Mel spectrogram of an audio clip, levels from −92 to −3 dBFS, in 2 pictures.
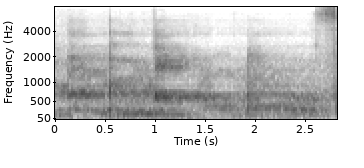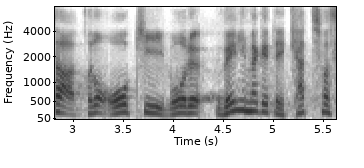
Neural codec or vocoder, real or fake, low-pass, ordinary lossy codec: codec, 16 kHz, 0.8 kbps, ZipCodec; fake; none; none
